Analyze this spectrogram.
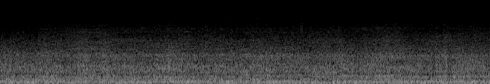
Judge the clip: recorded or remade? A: remade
